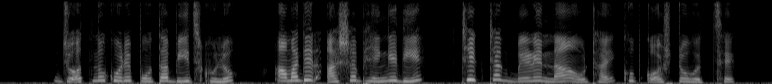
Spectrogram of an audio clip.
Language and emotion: Bengali, sad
